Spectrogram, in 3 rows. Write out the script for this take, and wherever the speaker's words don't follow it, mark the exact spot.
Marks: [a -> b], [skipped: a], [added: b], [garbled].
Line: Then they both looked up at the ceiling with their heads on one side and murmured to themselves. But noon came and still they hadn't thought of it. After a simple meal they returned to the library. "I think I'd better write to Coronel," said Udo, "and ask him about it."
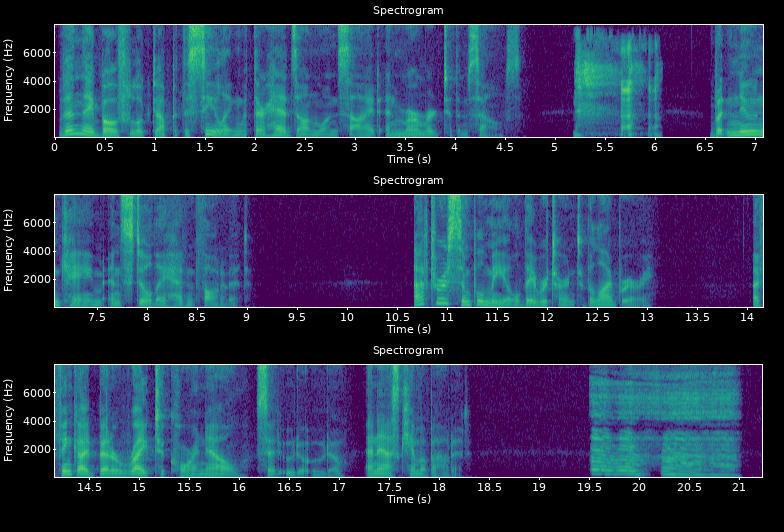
Then they both looked up at the ceiling with their heads on one side and murmured to themselves. But noon came and still they hadn't thought of it. After a simple meal they returned to the library. "I think I'd better write to Coronel," said Udo, [added: Udo] "and ask him about it."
